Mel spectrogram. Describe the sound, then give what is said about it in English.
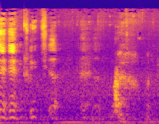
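A female dog gives a few short, sharp barks, with a louder yelp near the end, as a grandfather plays football with her, while people talk in the background. “Stop playing football with the dog.”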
